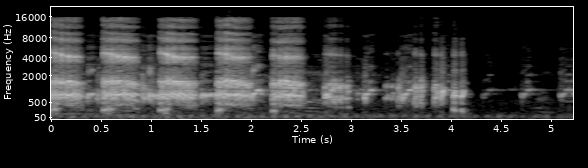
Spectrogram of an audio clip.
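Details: A 3–4-year-old captive decoy White-breasted Waterhen gives five loud, harsh, nasal croaks about half a second apart, then a run of softer, broken notes that trail off.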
